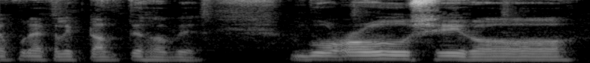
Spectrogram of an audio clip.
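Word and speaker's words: بُعْثِرَ: বুশির, বু, এরপরে এই যে আইন আসছে, গলা চেপে, বুশির, শির পরে আবার র, এখানে আকার হবে না, শিরা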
